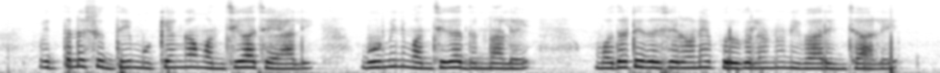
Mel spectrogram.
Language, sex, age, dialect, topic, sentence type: Telugu, female, 25-30, Telangana, agriculture, statement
